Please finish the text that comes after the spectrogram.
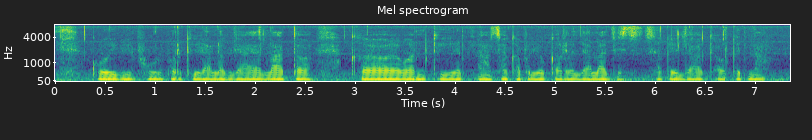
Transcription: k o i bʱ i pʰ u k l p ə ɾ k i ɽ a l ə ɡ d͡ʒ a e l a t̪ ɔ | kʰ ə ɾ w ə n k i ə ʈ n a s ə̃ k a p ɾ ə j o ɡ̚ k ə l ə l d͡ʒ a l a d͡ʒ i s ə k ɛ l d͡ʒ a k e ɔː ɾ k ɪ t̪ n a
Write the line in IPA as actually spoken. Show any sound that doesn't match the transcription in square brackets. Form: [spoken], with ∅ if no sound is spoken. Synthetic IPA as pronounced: k o i bʱ i pʰ u [∅] l p ə ɾ k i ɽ a l ə ɡ d͡ʒ a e l a t̪ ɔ | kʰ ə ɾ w ə n k i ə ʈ n a s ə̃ k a p ɾ ə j o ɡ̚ k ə [ɾ] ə l d͡ʒ a l a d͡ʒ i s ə k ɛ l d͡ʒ a k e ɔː ɾ k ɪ t̪ n a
